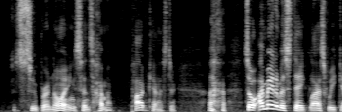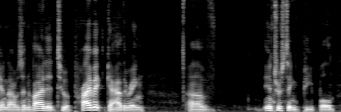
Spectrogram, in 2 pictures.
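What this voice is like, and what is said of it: Partially wrecked voice. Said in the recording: “my voice is partially wrecked”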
